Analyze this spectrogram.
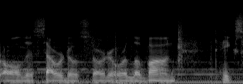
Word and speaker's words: levain: It's spelled L-E-V-A-I-N, so levain, if you want to sound it out exactly how it's spelled.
